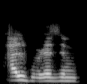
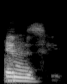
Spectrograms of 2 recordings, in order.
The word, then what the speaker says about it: algorithms: How do you say the plural of algorithm? Algorithm, algorithm, Can you say im? algorithms, Can you say ums? ims, Ums? ims, algorithm, Say ums. Just say ums.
